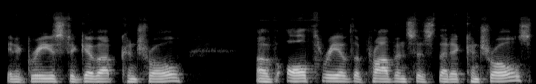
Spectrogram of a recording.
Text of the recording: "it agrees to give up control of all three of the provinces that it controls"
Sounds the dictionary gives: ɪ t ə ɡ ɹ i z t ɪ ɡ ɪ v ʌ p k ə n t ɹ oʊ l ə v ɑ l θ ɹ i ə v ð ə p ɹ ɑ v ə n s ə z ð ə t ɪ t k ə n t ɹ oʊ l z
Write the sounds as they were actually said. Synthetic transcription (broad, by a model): ɪ t ə ɡ ɹ i z t ɪ ɡ ɪ v ʌ p k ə n t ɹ oʊ l ə v ɑ l θ ɹ i ə v ð ə p ɹ ɑ v ə n s ə z ð ə t ɪ t k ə n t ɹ oʊ l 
